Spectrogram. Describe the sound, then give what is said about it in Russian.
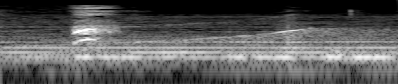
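A little girl cries in a fairy-tale forest scene: a short sobbing whimper, then a thin, drawn-out wail that slowly rises in pitch over a steady low drone. “О чем, деточка, плачешь? О чем маленькие слезы льешь?”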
